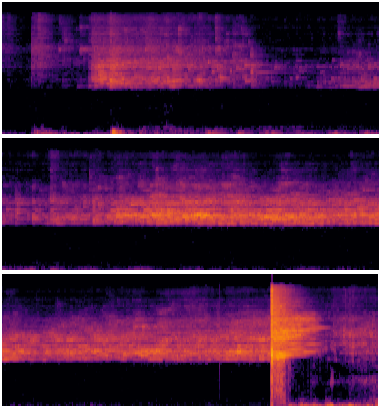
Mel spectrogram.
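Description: Gas bubbles hiss steadily underwater.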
